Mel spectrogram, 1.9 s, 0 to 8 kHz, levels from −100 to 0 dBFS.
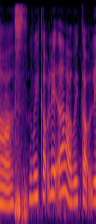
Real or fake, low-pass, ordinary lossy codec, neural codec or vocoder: real; 7.2 kHz; none; none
